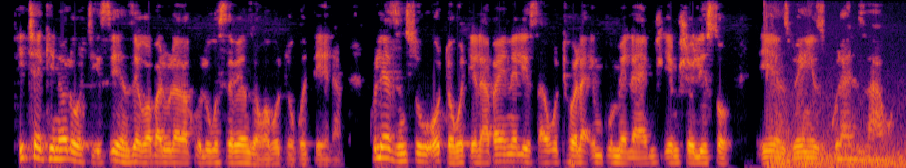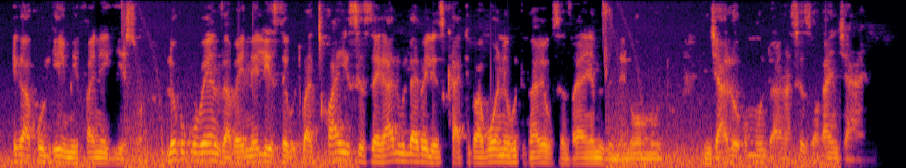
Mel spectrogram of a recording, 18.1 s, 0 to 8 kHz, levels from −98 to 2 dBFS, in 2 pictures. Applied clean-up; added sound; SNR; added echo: none; Explosion; 9 dB; none.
